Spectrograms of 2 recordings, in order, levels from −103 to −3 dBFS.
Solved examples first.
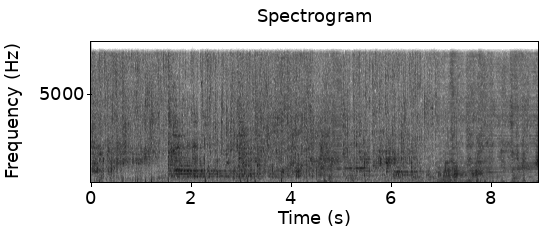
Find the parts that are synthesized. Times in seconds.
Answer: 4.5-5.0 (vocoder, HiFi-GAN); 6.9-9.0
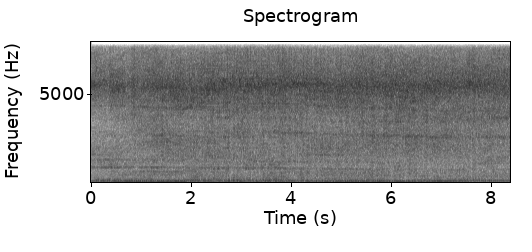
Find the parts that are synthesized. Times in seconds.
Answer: 1.9-4.3 (vocoder, HiFi-GAN)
